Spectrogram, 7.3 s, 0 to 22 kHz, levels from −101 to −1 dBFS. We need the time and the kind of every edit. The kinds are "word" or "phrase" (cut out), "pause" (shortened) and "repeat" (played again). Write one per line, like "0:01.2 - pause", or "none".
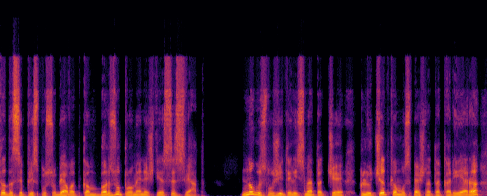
none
